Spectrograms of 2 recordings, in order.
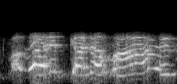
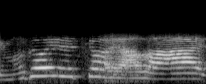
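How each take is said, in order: First: High, loud, slow mock demand; exasperated high holler, played up; shouted plea. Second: Very slow, stretched mock demand; long-drawn playful nagging; drawn-out plea. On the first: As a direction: beg loudly with each word stretched. Begging Ichiro to get angry. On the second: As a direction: drag out every word as you plead. Begging again, words dragged out.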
